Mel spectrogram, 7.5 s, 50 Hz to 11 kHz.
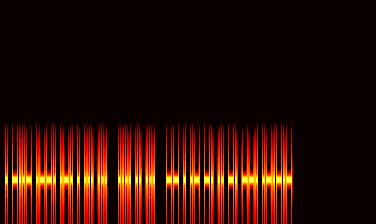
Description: Morse code, heard as a keyed tone, about 34 wpm, 700 Hz. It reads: EXPRESS HIS MEANING.
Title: Sentences from Top 1100 Words 35wpm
